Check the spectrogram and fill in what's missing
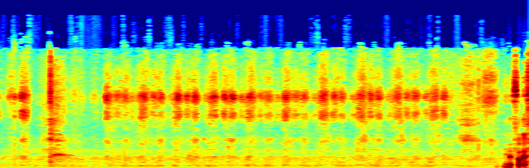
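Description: Fountain pen scratching across paper with Colorverse Aurora Borealis ink, a steady faint rubbing texture throughout, ending in a few louder handling knocks near the close.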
